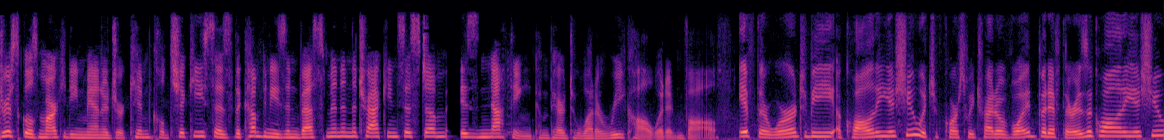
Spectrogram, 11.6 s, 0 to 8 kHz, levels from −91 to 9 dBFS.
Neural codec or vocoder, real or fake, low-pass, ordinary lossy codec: vocoder, 44.1 kHz, 128 mel bands every 256 samples, BigVGAN v2; fake; 7.2 kHz; MP3, 64 kbps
